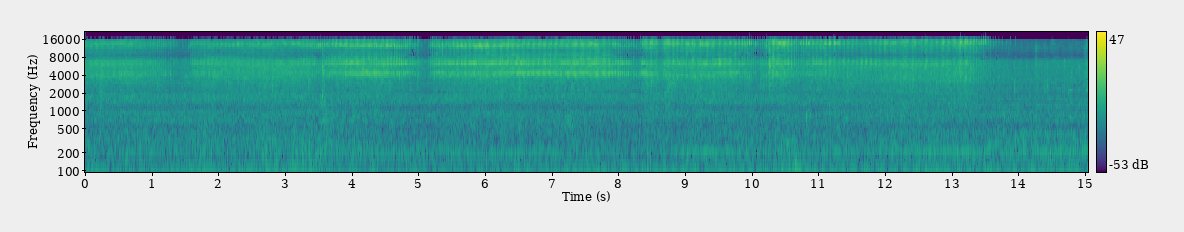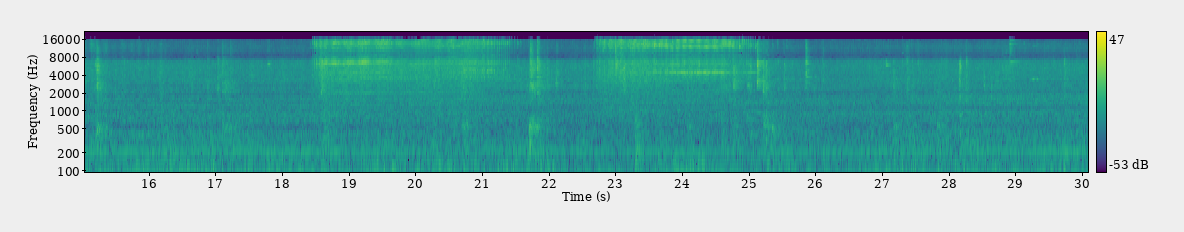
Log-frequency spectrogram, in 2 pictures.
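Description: Diesel engines of a Caterpillar tracked excavator and a small crawler bulldozer running steadily under load while moving soil, with a low hum and a held tone. A few sharp knocks come through, the loudest about two-thirds of the way in.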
